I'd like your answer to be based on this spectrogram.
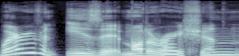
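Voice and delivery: voice cracking. Streamer hunting through settings for the moderation option, voice cracking. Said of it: "That was a nice voice crack".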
